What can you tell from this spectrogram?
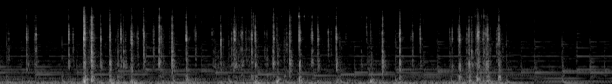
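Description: Rapid, irregular typing clicks over background music; the clicking stops about five seconds in and the music carries on.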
